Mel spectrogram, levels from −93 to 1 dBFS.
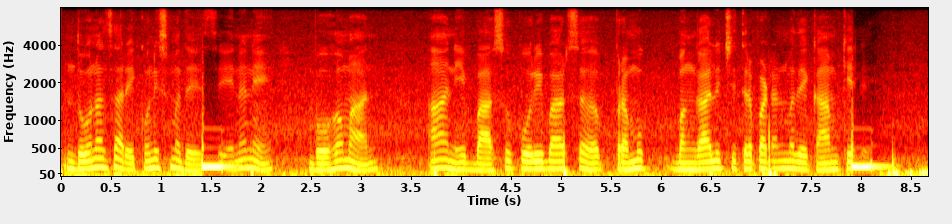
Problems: constant background noise, background conversations at intervals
